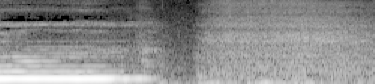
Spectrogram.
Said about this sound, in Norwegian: Og igjen pust inn.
